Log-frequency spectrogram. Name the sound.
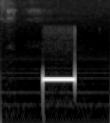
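phone ringing tone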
